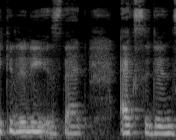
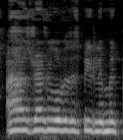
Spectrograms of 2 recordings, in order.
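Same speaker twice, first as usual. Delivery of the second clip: fast repeat; 3 semitones higher, faster than usual. Retold or imitated. Repeats the admission aloud.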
